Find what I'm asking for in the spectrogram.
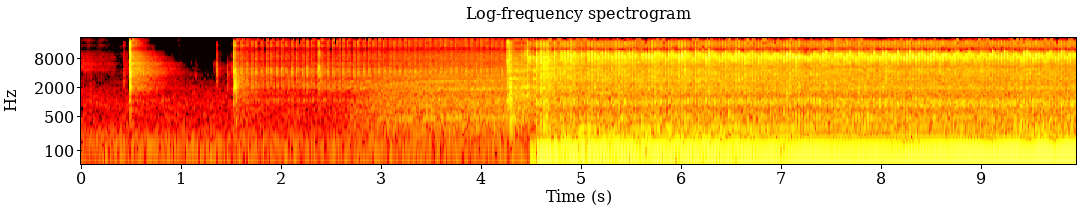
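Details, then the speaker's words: Completely rebuilt 1500 four-cylinder engine (called MG Midget and Triumph Spitfire 1500, no. FP22382UE) with new flat-top pistons, reground 270 cam, 9.5:1 compression and 195–205 psi compression: cranks, catches and settles into a steady, even, smooth idle. Normal idle. "and uh it's just been completely gone through. It's a like it is very smooth."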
